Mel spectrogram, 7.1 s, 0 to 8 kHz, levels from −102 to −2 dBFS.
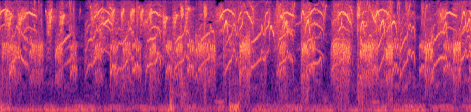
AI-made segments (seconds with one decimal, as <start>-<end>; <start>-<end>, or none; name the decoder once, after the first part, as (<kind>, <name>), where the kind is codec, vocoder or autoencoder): none

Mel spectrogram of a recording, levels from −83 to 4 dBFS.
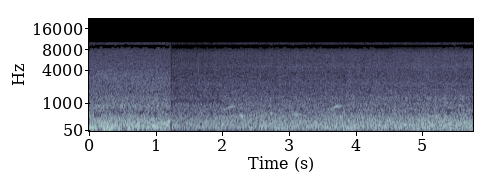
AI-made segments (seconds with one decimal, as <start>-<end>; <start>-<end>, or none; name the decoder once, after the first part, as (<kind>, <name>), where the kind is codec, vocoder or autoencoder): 4.5-5.3 (autoencoder, DAC-VAE)

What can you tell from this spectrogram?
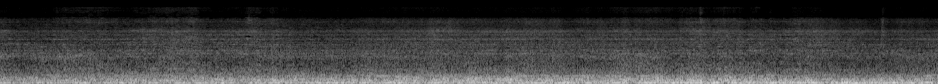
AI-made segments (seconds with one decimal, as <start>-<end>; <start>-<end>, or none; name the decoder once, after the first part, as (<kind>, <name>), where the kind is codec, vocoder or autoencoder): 3.5-6.7 (autoencoder, DAC-VAE); 8.1-9.4

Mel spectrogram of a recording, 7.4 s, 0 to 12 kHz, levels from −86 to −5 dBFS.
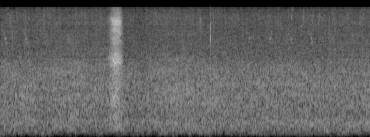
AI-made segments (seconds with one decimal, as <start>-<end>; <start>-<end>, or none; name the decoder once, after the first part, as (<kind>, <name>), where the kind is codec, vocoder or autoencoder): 0.7-2.3 (autoencoder, DAC-VAE); 2.9-4.0; 6.6-7.4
